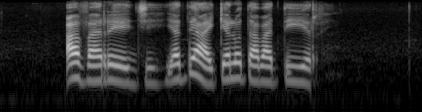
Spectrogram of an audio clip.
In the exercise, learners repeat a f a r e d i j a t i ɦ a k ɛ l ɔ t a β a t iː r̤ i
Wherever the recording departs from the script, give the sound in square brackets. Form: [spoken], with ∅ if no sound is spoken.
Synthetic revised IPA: a [v] a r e [d͡ʒ] i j a t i ɦ a k ɛ l ɔ t a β a t iː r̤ i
